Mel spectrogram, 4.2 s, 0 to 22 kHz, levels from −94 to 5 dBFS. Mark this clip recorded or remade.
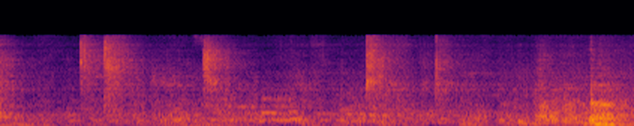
remade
